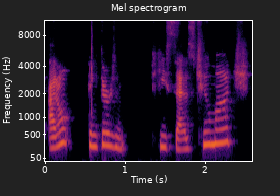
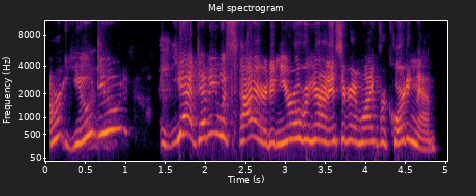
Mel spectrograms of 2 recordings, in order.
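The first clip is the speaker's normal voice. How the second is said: loud mocking rant; 7 semitones higher, 6 dB louder than usual. Real, not acted.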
